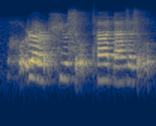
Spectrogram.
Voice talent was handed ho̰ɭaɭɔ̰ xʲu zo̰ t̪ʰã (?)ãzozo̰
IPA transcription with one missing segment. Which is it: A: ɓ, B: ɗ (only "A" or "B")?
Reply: B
